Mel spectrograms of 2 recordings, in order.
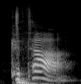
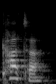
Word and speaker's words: Qatar: Qatar. Or Qatar, depending on which English speaker you hear. Qatar or Qatar. So the stress changes there.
